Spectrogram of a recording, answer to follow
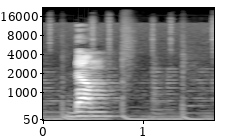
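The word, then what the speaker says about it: dumb: column column सोलम संजीदा डम यह डम है इसमें भी बी साइलेंट है डम गूंगा थम अंगूठा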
